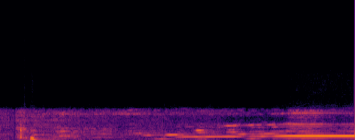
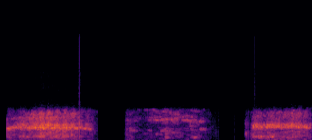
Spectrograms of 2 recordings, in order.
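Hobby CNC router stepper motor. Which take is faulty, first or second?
second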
